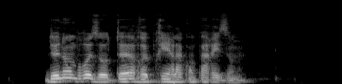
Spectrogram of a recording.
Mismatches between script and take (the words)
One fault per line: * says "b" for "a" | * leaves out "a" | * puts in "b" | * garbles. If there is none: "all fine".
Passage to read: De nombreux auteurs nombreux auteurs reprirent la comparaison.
* leaves out "nombreux auteurs"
